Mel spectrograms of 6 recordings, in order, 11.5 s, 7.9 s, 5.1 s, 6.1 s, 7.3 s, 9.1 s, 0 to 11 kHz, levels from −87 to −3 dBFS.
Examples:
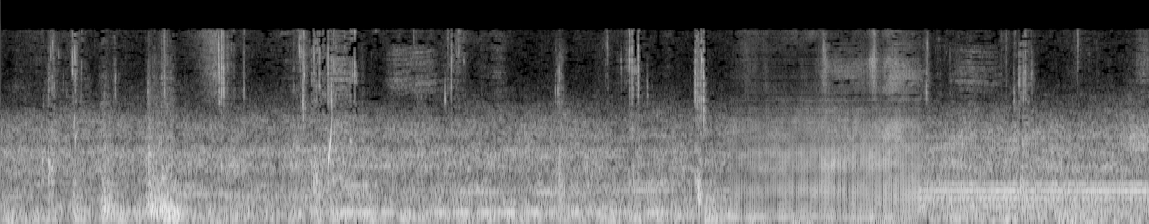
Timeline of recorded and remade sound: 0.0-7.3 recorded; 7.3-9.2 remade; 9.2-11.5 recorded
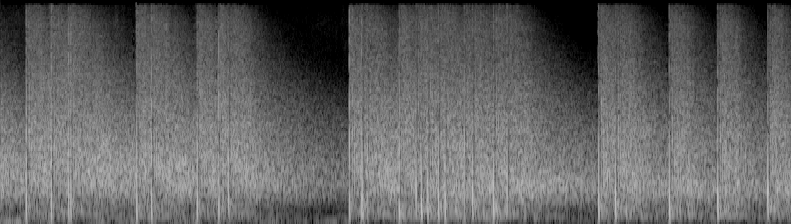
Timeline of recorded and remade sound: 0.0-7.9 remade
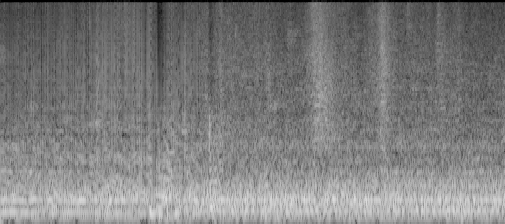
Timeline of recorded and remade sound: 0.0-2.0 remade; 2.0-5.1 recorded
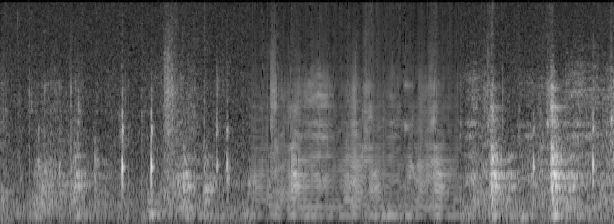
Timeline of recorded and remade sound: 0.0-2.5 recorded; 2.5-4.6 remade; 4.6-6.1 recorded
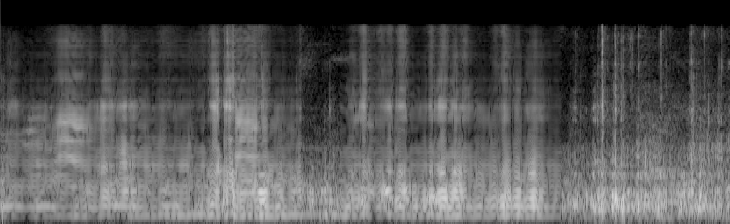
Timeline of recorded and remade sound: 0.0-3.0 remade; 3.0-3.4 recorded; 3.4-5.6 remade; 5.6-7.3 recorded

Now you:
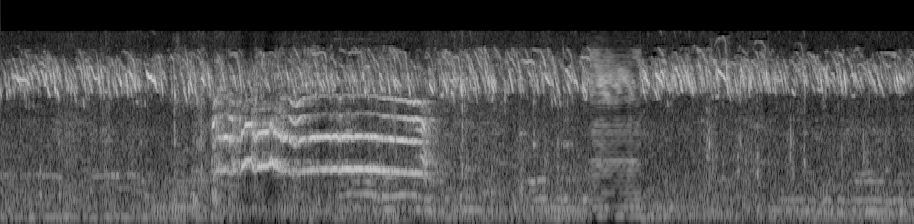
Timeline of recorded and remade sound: 0.0-5.9 recorded; 5.9-6.4 remade; 6.4-9.1 recorded

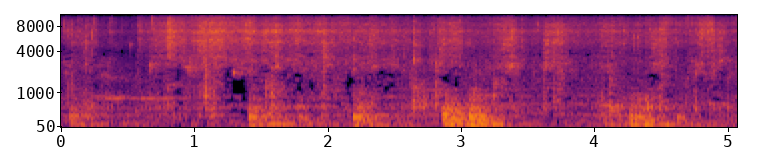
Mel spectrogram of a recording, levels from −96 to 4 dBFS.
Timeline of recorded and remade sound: 0.0-4.3 recorded; 4.3-5.1 remade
